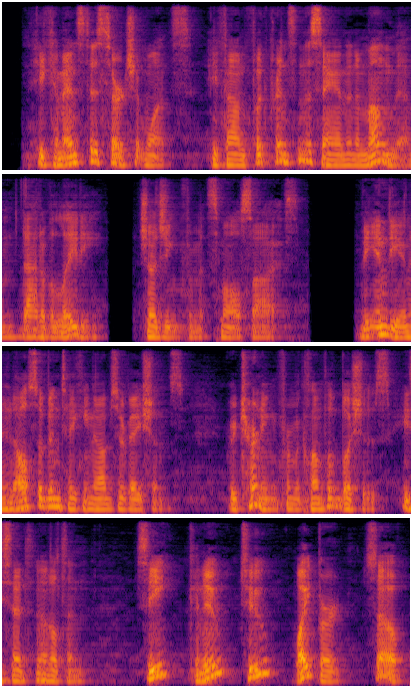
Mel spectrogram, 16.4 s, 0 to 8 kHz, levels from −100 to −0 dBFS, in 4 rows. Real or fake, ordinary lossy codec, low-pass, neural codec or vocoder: fake; Opus, 64 kbps; 7.2 kHz; vocoder, 24 kHz, 100 mel bands, Vocos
